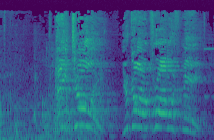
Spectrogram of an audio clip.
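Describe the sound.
A person imitates a tiger roar with two loud, drawn-out growling bursts separated by a short pause.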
